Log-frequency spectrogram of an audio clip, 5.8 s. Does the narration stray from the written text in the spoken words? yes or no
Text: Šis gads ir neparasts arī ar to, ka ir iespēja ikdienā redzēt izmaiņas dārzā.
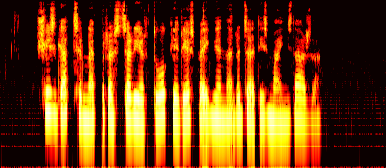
no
